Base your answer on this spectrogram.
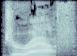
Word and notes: giraffe: American English

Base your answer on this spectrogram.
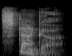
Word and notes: stagger: British English

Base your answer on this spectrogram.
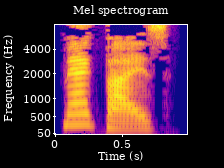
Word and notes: magpies: British English

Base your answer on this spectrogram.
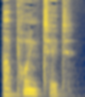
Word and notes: appointed: British English

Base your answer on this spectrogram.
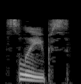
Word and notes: sleeps: British English

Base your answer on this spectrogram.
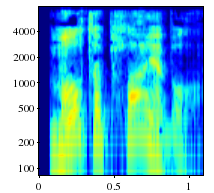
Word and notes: multipliable: British English

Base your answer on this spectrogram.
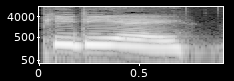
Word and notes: pda: American English

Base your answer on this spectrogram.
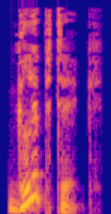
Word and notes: glyptic: British English

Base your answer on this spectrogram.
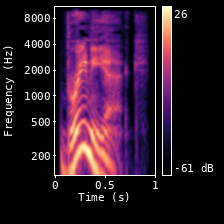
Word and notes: brainiac: British English

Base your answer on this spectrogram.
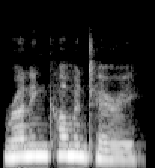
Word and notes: running commentary: American English

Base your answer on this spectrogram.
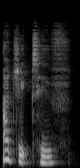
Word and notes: adjective: British English

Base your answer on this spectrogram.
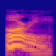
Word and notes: oary: British English

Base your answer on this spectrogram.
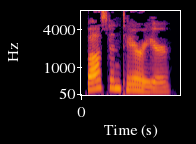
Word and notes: boston terrier: British English

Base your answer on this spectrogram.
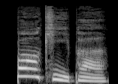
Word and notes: barkeeper: British English

